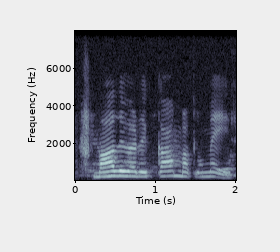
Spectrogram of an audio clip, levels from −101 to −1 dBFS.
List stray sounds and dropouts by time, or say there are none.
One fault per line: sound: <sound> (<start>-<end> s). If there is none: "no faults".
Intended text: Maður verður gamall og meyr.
no faults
